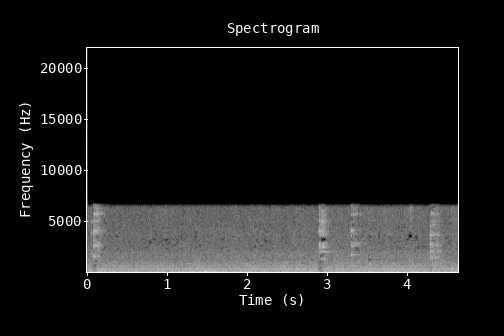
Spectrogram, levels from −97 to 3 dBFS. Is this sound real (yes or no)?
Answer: yes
